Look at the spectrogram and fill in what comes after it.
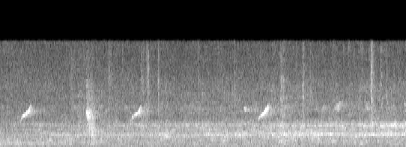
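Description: Small birds giving short, high, rising chirps, about five spaced irregularly, over a steady background hum.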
